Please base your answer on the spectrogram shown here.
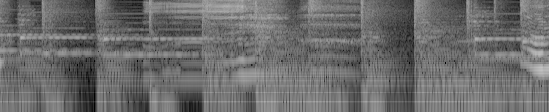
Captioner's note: groan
